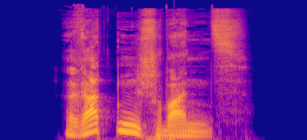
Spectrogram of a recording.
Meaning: 1. rat tail 2. slew (large amount; often of negative consequences) 3. rattail (hairstyle characterized by a long lock of tail-like hair)
- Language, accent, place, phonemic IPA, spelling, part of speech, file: German, Germany, Berlin, /ˈʁatn̩ˌʃvant͡s/, Rattenschwanz, noun, De-Rattenschwanz.ogg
